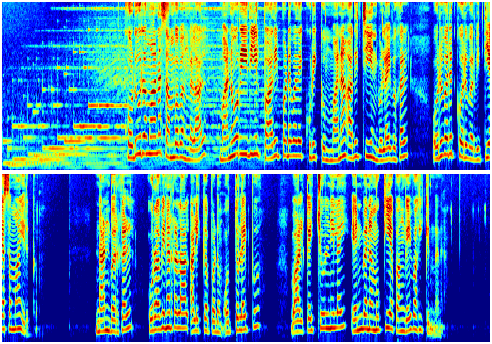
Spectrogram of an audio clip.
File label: Tamil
